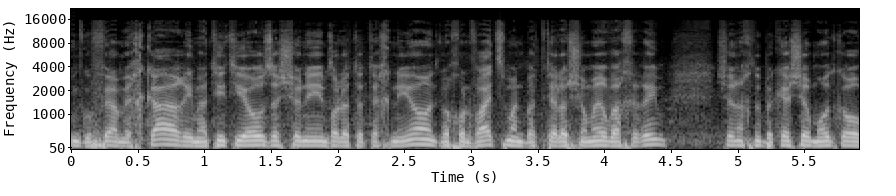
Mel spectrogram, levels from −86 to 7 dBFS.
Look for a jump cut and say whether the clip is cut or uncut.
cut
